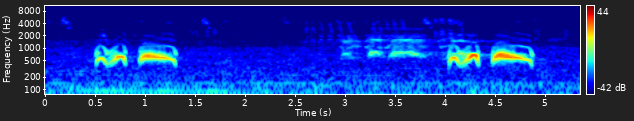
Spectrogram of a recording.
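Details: Spotted dove singing: two low cooing phrases about three and a half seconds apart, each a short wavering note followed by a longer hollow coo, with faint murmuring sounds between them.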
